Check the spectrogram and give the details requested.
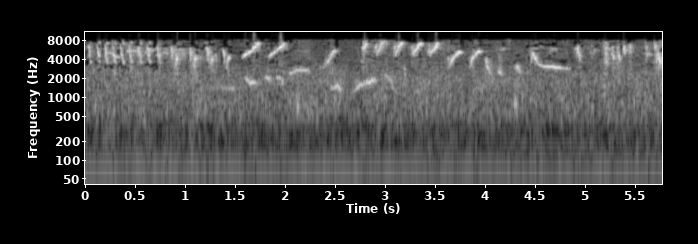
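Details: Gacor white-rumped shama song meant as a training master for therapy: opens with a fast high trill, then loud rising and falling whistled slurs, one longer down-swept whistle, and closing rapid twitters.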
